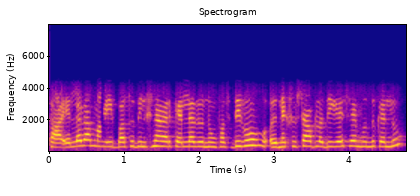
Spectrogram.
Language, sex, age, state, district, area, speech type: Telugu, female, 30-45, Telangana, Suryapet, urban, conversation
